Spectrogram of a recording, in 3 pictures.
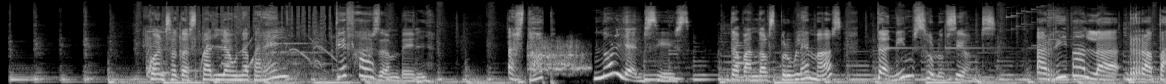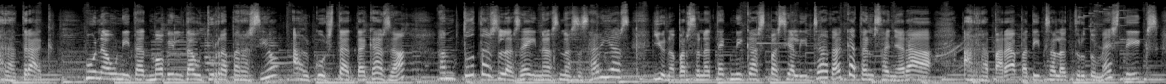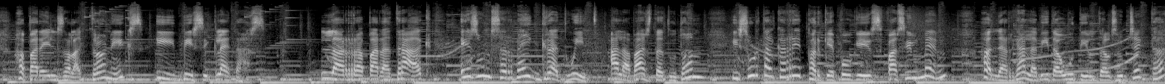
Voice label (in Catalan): LOCUTORA CATALANA PROMO ANIMACIO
